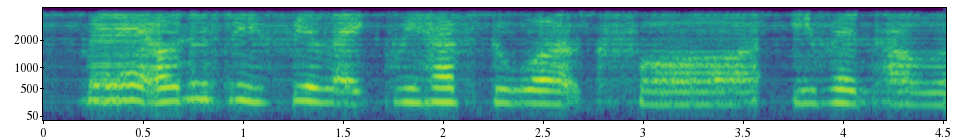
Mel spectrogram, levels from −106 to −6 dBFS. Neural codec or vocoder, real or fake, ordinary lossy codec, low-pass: vocoder, 22.05 kHz, 80 mel bands, HiFi-GAN; fake; none; 3.6 kHz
